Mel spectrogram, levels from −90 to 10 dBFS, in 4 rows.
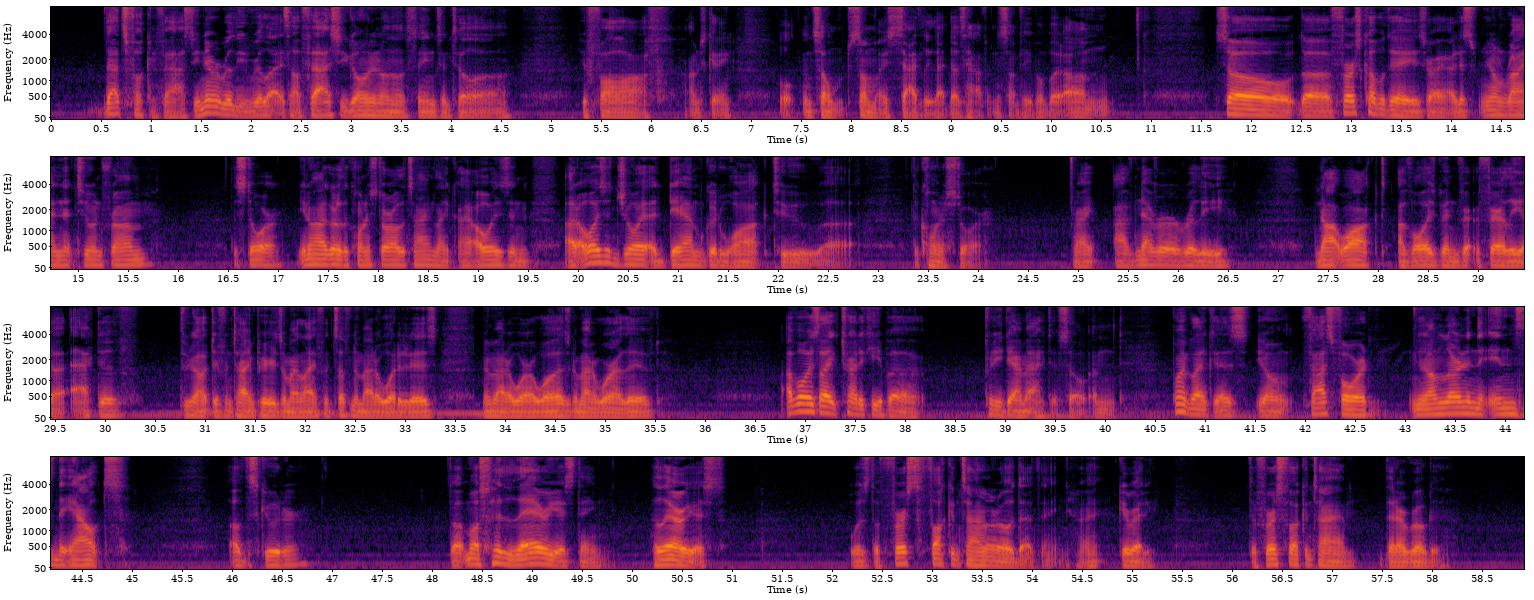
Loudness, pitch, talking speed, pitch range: -28 LUFS, 85 Hz, 180 wpm, 75-100 Hz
